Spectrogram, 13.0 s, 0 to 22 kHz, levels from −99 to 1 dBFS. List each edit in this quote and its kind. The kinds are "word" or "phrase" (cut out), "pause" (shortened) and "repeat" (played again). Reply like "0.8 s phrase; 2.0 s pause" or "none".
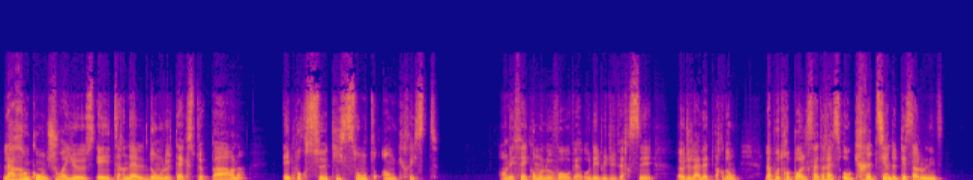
none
